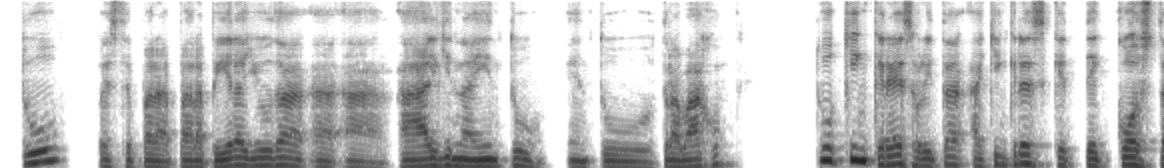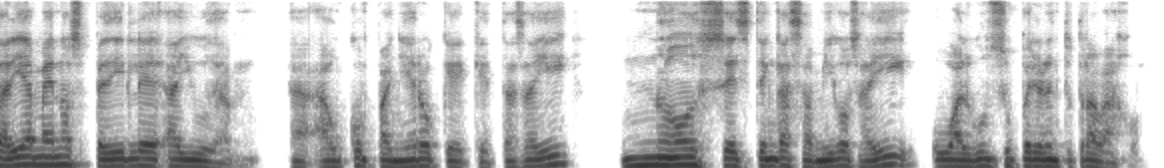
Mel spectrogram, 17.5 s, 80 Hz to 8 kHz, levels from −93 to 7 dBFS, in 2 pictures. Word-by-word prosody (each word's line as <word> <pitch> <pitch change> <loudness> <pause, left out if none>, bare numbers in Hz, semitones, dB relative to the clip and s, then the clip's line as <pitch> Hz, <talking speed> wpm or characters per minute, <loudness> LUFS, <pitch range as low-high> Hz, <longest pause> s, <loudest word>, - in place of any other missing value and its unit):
tú, 195 +7 +2 0.2
este, 115 0 -5
para 105 -1 -3
para 110 -1 -2
pedir 115 +3 +2
ayuda 130 0 +1
a 105 -4 -6
a - - -27
a 110 +1 +1
alguien 125 +1 +3
ahí 115 0 +5
en 115 -1 0
tu 110 -9 -4
en 105 -1 -4
tu 100 -3 -4
trabajo. 115 +5 -1 0.7
¿Tú 220 -2 +3
quién 220 -1 +8
crees 150 - +2
ahorita 125 +3 -2
a 120 -1 -4
quién 140 +5 -5
crees 155 0 +1
que 135 -3 -4
te 125 -2 -3
costaría 135 +2 +3
menos 140 0 +2
pedirle 120 -1 +1
ayuda? 110 -9 -1 0.4
¿A 100 -1 -6
a 105 +2 -7
un 105 - -2
compañero 115 0 -1
que 105 -4 -5
que - - -12
estás 100 +3 -9
ahí? 140 +8 -1 0.4
No 135 +3 +4
sé 125 0 +1
si - - 0
tengas 120 -1 +1
amigos 110 +2 +1
ahí 135 +7 -2
o, 115 0 0
¿algún 115 +2 +1
superior 115 0 0
en 110 - +3
tu 110 - -11
trabajo? 100 -6 -5
120 Hz, 170 wpm, -22 LUFS, 110-135 Hz, 0.7 s, quién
